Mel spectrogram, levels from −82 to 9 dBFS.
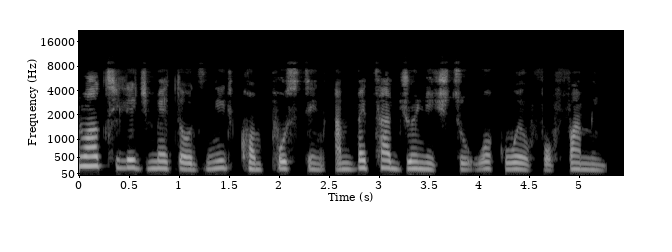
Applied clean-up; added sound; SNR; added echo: none; none; none; none.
